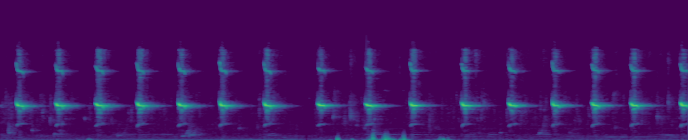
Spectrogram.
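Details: Cungkok, kept as a tutor voice for competition songbirds, repeats bright high chips about twice a second; a few low dull knocks sound faintly in the background near the middle.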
